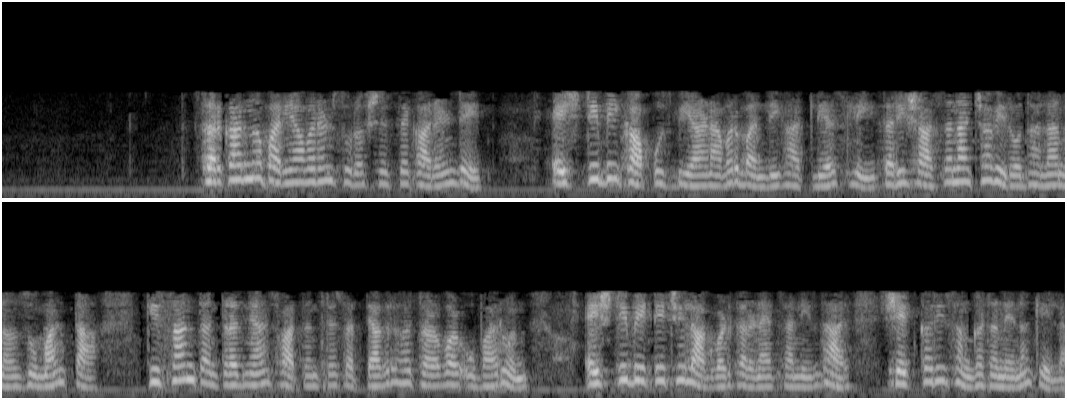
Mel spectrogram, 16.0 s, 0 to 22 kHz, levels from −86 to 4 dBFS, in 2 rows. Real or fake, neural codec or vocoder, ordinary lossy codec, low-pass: real; none; AAC, 16 kbps; 7.2 kHz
